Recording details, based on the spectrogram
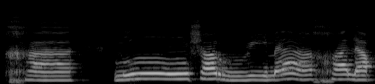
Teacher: আর খাটা উচ্চারণ হবে খসখসে, অর্থাৎ গলার ভেতরে একটা খসখসে একটা বা গড়গড়া একটা আওয়াজ হবে, যেমন খা মিন শাররি মা খালাক, এই যে খা এভাবে, বুঝতে পারছেন?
